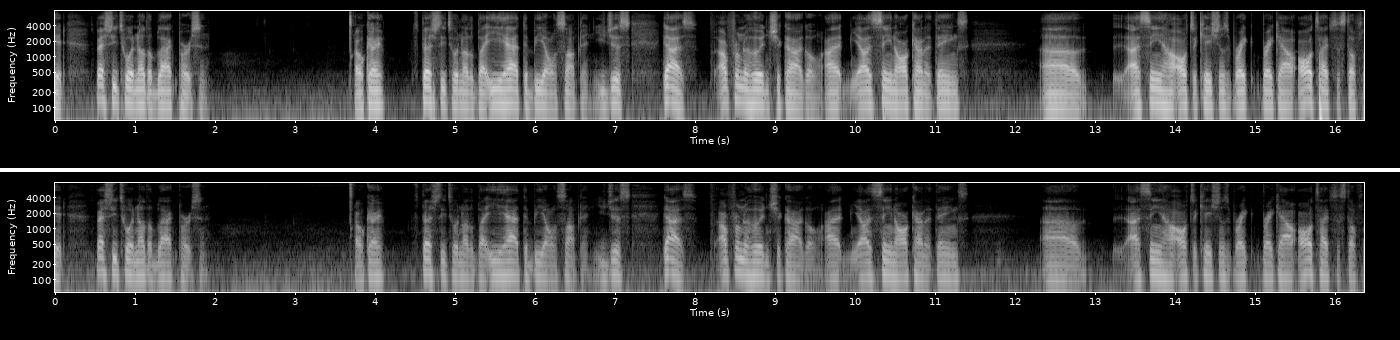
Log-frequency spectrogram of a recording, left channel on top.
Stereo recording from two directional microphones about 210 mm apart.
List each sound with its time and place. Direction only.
0.0 s speech: 25° left (ahead or behind)
3.7 s speech: 30° left (ahead or behind)
15.7 s speech: 20° left (ahead or behind)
